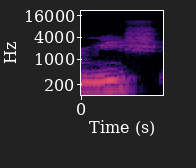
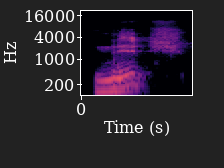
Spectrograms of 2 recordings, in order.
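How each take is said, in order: First: The word is said in a British way. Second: The word is said in a non-British way.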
